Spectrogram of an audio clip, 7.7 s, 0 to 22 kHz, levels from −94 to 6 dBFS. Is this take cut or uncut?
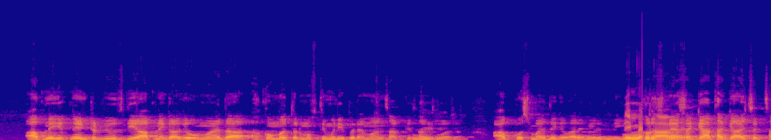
cut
